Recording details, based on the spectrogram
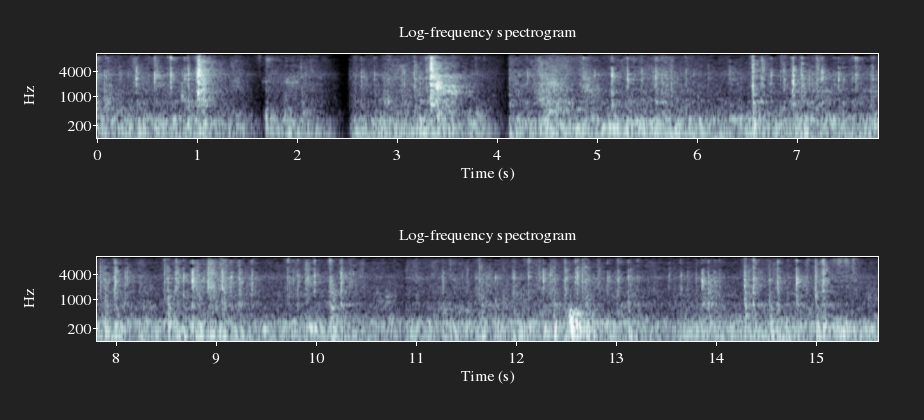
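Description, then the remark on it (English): Steady typing on a computer keyboard during a meeting, a continuous stream of quick clicks and taps with brief pauses, over a faint room hum and no speech. “How does it feel to have the whole world looking at you when you're typing?”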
